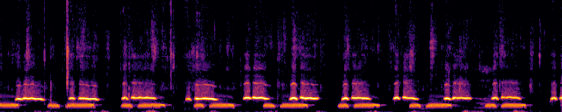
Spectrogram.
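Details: Incubating captive spotted dove in Ba Vì, Vietnam, cooing steadily: a phrase of two or three low burry coos followed by a higher drawn-out whistled note, repeated about twelve times with short pauses.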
